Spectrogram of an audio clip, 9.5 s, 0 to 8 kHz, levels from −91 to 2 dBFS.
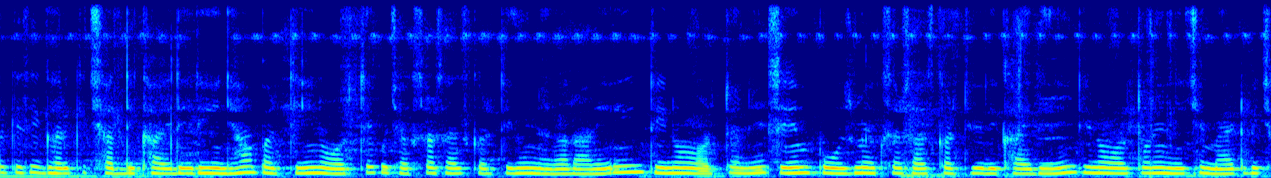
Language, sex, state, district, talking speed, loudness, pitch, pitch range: Hindi, female, Maharashtra, Sindhudurg, 240 wpm, -34 LUFS, 230 Hz, 225-240 Hz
